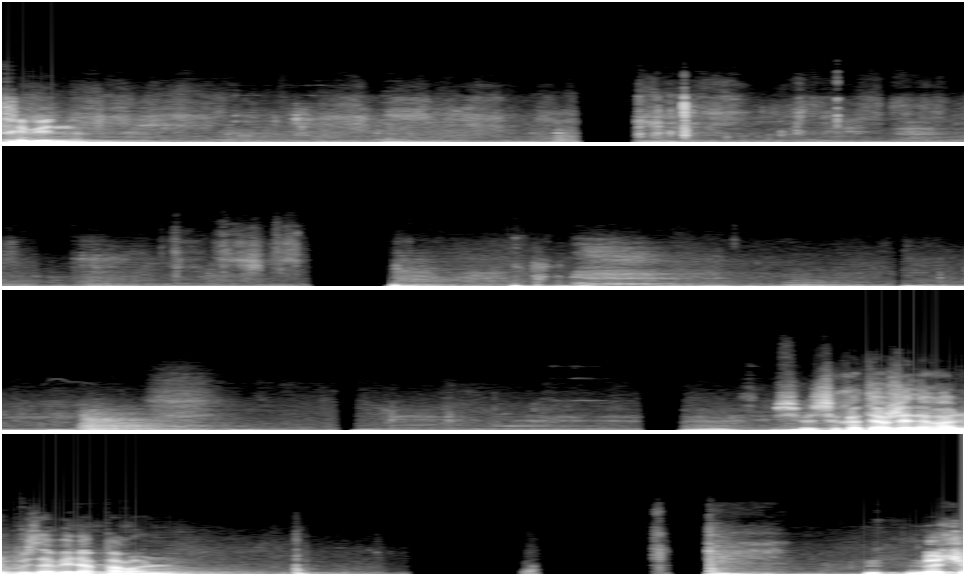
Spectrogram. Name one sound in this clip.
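People murmur quietly in a large echoing hall.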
